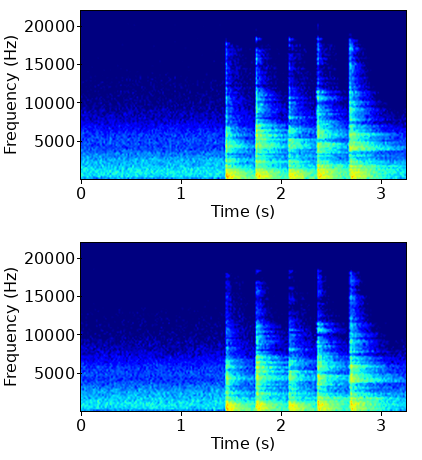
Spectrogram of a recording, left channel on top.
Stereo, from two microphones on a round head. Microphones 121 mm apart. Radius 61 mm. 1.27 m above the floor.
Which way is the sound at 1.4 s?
25° left (ahead or behind).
